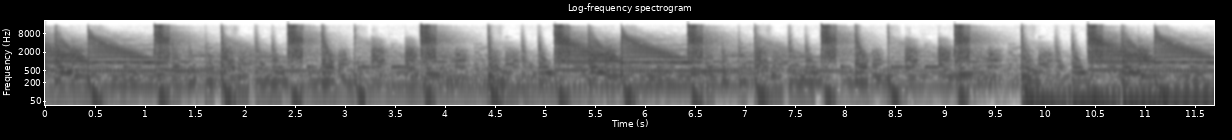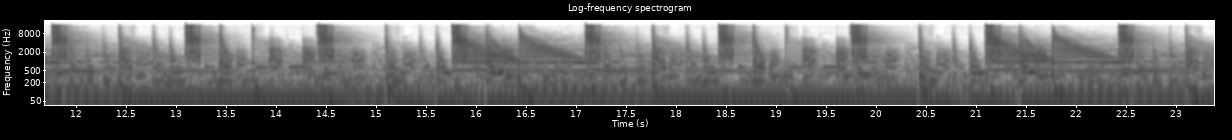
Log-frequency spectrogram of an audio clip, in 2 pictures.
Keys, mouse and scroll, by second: 0.7-1.9 middle drag, 2.5-3.7 scroll up 30, 3.7 click, 3.9-4.3 scroll down 10, 5.0-6.2 drag, 6.3-7.5 middle drag, 7.7 KP_1, 8.5 click, 9.2-10.4 scroll up 12, 10.4 click, 10.9-15.7 drag, 15.9-17.1 drag, 18.1-23.3 drag.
